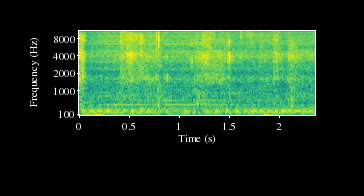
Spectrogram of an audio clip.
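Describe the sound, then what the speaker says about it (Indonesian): A motorcycle passes by outdoors, an engine drone with a low rumble rising and fading at a distance, heard alone without talk. "Oke, ada motor lewat guys."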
